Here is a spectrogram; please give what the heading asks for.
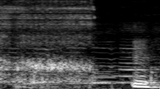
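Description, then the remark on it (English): A long, airy slurp of someone sipping MicroBoost functional mushroom coffee, lasting about a second, followed by a brief low, voiced exhale or satisfied hum. No talking. “You hear that? That's me sipping MicroBoost functional mushroom coffee.”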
